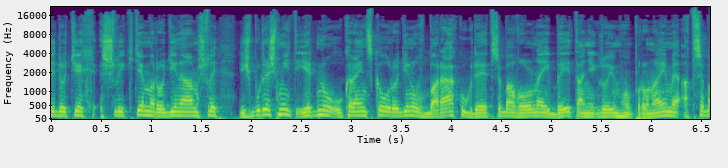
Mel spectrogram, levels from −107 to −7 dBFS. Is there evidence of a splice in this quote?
no; 0 cuts

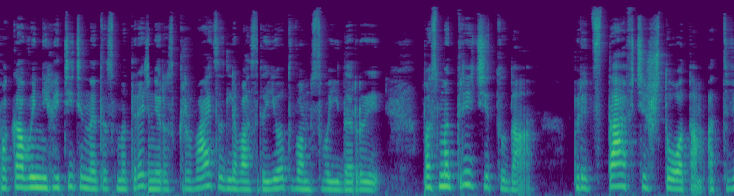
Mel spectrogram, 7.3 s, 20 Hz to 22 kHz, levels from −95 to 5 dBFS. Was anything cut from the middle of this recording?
yes; 2 cuts; at 1.5 s, 2.6 s

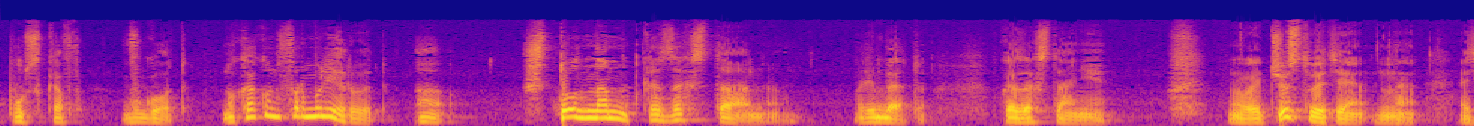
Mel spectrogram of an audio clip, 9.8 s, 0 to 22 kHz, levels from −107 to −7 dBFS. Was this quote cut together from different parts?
yes; 1 cut; at 4.1 s

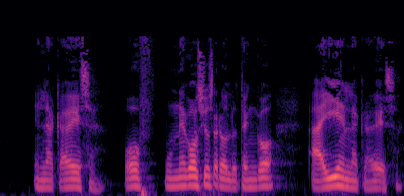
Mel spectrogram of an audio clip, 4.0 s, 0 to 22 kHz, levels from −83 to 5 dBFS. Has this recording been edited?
yes; 2 cuts; at 1.6 s, 2.1 s

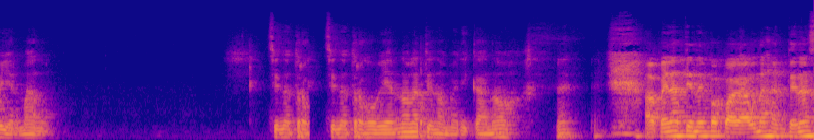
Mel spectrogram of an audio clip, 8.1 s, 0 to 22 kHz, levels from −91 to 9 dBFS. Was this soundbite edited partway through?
yes; 1 cut; at 3.1 s

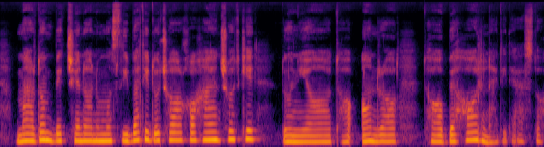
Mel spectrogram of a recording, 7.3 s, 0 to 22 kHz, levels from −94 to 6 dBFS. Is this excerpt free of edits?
yes; 0 cuts

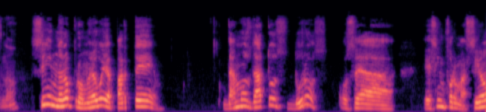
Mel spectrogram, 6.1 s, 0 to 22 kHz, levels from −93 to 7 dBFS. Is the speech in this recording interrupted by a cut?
no; 0 cuts

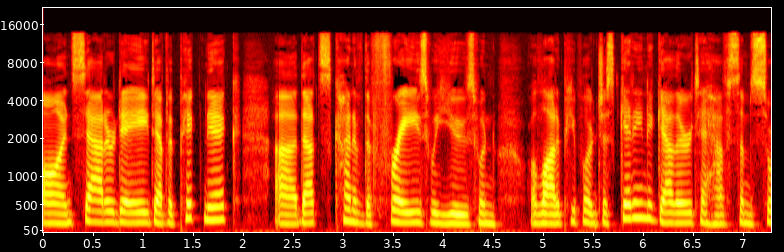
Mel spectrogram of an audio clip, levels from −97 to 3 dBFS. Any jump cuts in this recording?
no; 0 cuts

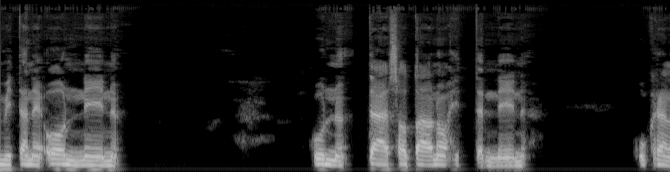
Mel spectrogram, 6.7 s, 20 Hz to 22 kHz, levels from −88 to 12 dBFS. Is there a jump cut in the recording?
yes; 1 cut; at 3.5 s

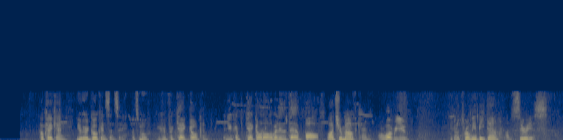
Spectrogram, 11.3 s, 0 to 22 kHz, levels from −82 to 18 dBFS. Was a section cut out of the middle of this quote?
yes; 5 cuts; at 1.4 s, 2.6 s, 3.0 s, 4.3 s, 7.5 s

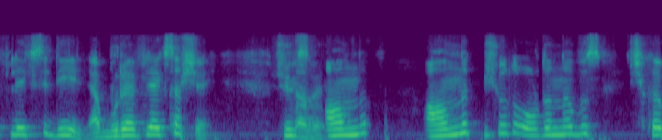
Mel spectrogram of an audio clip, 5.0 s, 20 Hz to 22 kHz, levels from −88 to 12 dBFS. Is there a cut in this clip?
yes; 3 cuts; at 1.4 s, 2.2 s, 3.6 s

